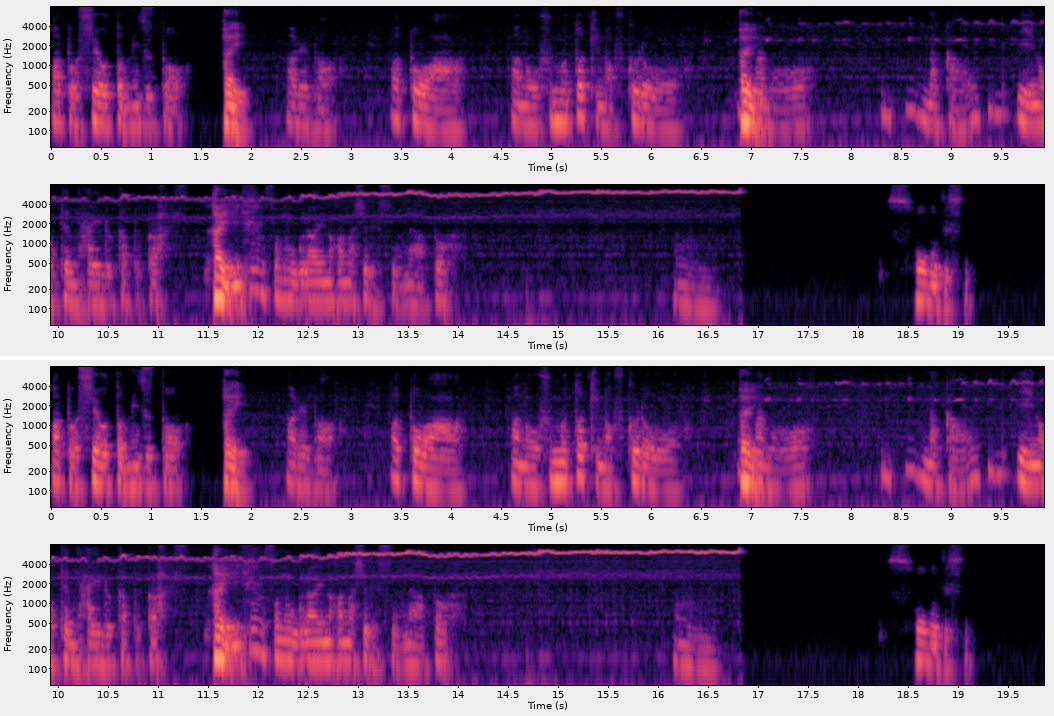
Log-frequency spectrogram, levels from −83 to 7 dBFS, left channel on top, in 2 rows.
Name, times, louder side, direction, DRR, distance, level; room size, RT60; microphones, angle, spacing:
voice 1, 0.0-1.3 2.3-2.8 3.4-4.1 4.6-6.3 6.9-7.6 8.3-11.1 11.9-14.0 16.1-16.6, right 2 dB, 35° right, 0.6 m, -30 dB
sound 1, 7.1-7.2 7.5-7.6 7.8-16.8, right 7 dB, 80° right, 0.8 m, -27 dB
voice 2, 11.5-11.9 18.3-19.1, left 2 dB, 10° left, 0.5 m, -22 dB
2.1 x 2.1 x 3.4 m
head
